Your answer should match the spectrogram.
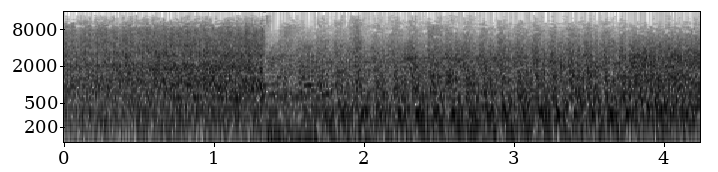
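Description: A heavy gun normally mounted on a tank fires from the platform of a small truck, a loud, booming blast with a deep low rumble, set against dense, continuous outdoor noise and rattling that carries on to the end. No one speaks.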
